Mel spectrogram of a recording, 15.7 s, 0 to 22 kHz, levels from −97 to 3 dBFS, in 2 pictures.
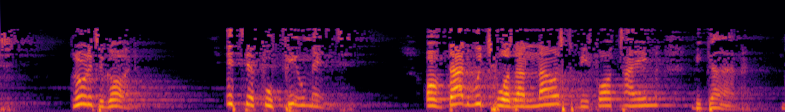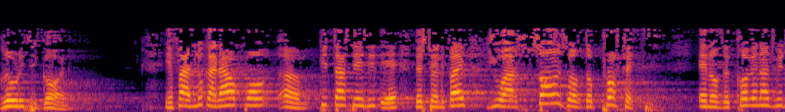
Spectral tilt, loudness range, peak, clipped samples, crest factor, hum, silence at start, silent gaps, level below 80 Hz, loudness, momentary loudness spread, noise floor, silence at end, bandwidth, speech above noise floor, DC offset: -3.5 dB/octave; 6 LU; -2 dBFS; under 0.1%; 20 dB; none; 0 s; none; -48 dBFS; -21 LUFS; 13 LU; -66 dBFS; 0 s; 8 kHz; 45 dB; under 0.1%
